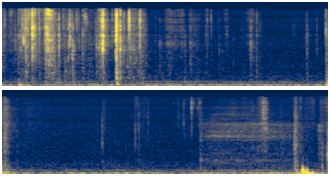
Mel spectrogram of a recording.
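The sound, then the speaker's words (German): Crisp crinkling and tearing of a foil trading card pack being opened, with sharp bursts early on, scattered rustles through the middle and a final crackle near the end, no voices. “Das letzte Pack, das ist irgendwie voll scheiße angeschweißt, Leute.”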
